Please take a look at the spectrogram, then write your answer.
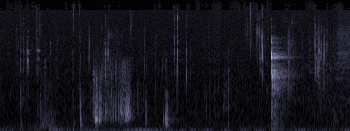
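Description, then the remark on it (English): Quiet mouth sounds of someone taking a first taste of hot Ambrosia sipping chocolate: several small wet slurps and smacks in quick succession, then a sharper click-like sip near the end, with no talking. “Well, let's try some of this. Yeah. This is Ambrosia sipping chocolate. First taste right here.”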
